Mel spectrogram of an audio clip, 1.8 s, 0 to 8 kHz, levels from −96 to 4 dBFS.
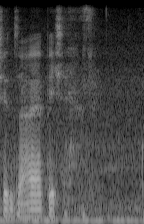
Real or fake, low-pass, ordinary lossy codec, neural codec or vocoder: real; 7.2 kHz; none; none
